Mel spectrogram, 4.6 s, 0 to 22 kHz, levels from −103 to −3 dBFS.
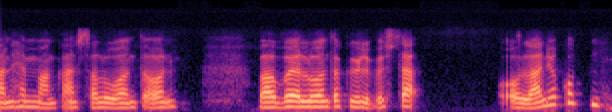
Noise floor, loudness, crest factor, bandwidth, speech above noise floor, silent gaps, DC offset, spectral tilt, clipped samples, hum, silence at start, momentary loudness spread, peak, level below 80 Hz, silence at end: -73 dBFS; -21 LUFS; 18 dB; 7.6 kHz; 53 dB; none; under 0.1%; -7.5 dB/octave; under 0.1%; none; 0 s; 9 LU; -4 dBFS; -58 dBFS; 0.1 s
